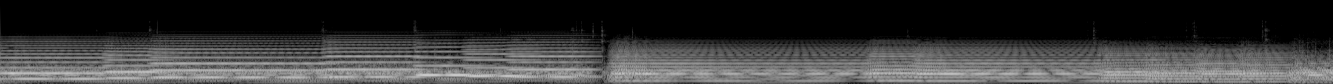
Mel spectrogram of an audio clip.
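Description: Instrumental electronic music: held keyboard chords over a repeating pattern of short low notes, with the harmony changing sharply about six seconds in.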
